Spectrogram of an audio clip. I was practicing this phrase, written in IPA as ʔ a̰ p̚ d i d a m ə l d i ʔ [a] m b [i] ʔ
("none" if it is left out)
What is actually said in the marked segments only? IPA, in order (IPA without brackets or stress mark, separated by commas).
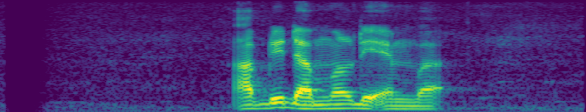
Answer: ɛ, a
